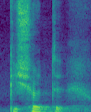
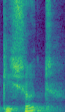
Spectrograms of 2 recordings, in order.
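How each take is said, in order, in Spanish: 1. El nombre se dice con pronunciación inglesa. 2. El nombre se dice con pronunciación catalana. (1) "en inglés" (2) "como se dice en catalán"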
